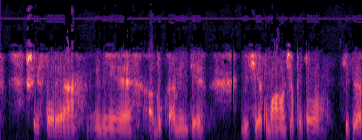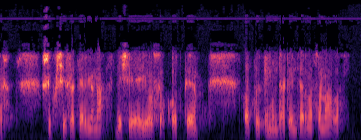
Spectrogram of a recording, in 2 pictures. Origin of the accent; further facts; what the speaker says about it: Căușeni, Căușeni District, Moldova; de la Căușe.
